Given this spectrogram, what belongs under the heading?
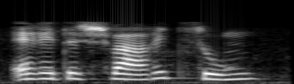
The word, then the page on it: er het e schweri Zùng: Bas-Rhin; Herrlisheim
